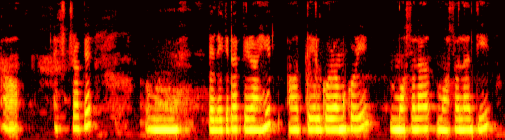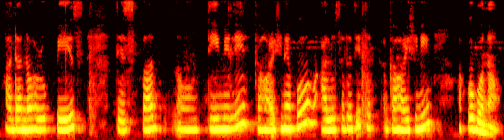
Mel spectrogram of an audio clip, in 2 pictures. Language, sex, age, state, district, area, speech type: Assamese, female, 18-30, Assam, Tinsukia, rural, spontaneous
